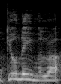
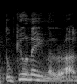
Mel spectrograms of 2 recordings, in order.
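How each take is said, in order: First: "کیوں نہیں مل رہا" pushed much higher, a cracking plea; mock desperate call, pitch climbing far up; desperate cry. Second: Mild mock cry of longing, pitched up; pleading cry. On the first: (اونچی، بے بس پکار) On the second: (ہلکی سی التجا بھری پکار) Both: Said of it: "زور زور سے کہہ رہا ہوں".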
